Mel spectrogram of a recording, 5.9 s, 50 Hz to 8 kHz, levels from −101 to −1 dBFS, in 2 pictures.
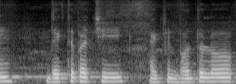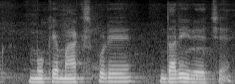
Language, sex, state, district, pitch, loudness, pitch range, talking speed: Bengali, female, West Bengal, Dakshin Dinajpur, 140 Hz, -26 LUFS, 130-150 Hz, 100 wpm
